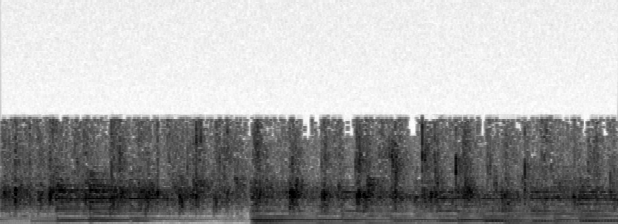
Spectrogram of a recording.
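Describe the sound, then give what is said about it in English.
A church audience claps and applauds steadily for several seconds during a Wednesday night service, giving a hand clap for Jesus, the dense clapping blending with sustained organ or keyboard chords playing underneath, with no one speaking. “How about giving Jesus one more hand clap tonight?”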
